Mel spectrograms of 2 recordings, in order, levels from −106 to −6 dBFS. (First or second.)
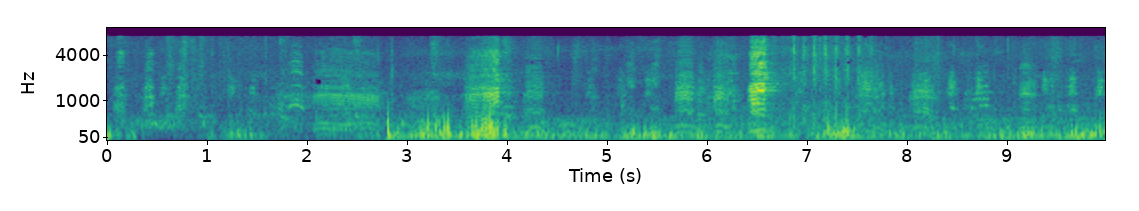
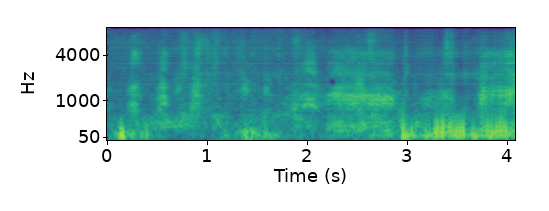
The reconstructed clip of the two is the second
